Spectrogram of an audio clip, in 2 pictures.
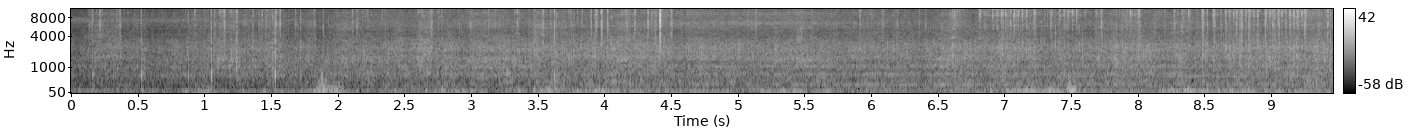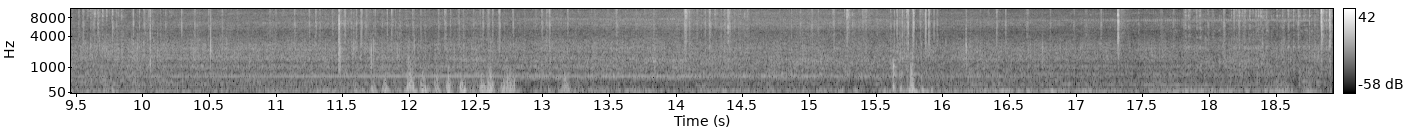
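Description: A bicycle rolling on asphalt, with wind buffeting the microphone over the tyre and road rumble. Scattered clicks and rattles come from the bike, and the buffeting is loudest about twelve seconds in.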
